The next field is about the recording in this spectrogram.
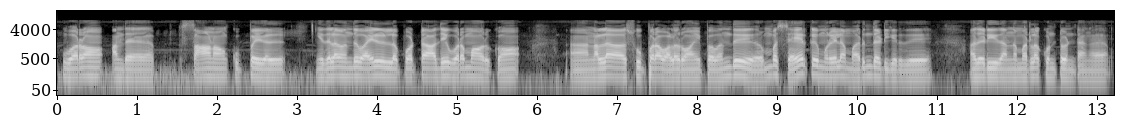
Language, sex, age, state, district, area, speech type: Tamil, male, 18-30, Tamil Nadu, Kallakurichi, urban, spontaneous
